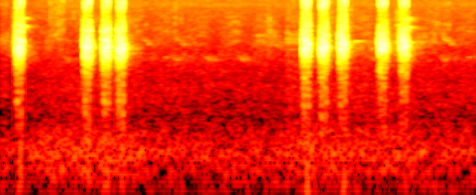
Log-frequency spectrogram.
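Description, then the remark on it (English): A Bewick's wren sings sharp, high, buzzy notes in quick bursts of two and three, with a short pause between phrases, over a quiet, faintly rustling background. “With a little planning, your garden can be a haven for birds like this Buick's wren year-round.”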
